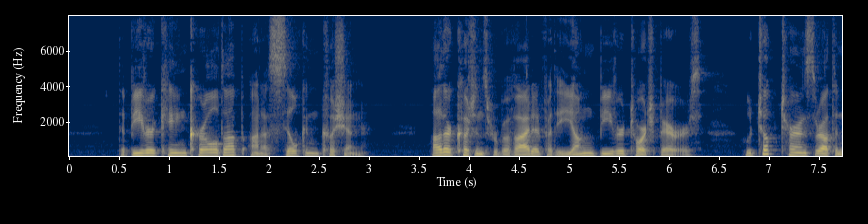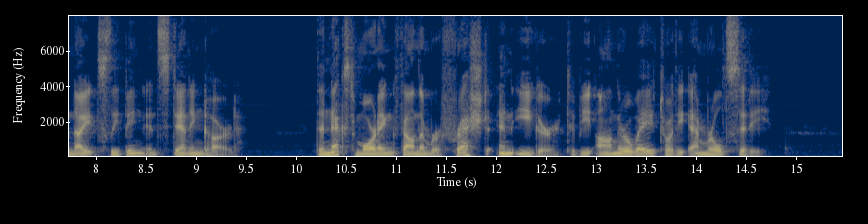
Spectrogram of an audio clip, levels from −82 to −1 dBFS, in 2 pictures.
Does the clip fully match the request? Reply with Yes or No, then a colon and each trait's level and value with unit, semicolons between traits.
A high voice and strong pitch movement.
No: low, 125 Hz; wide, 5.8 semitones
